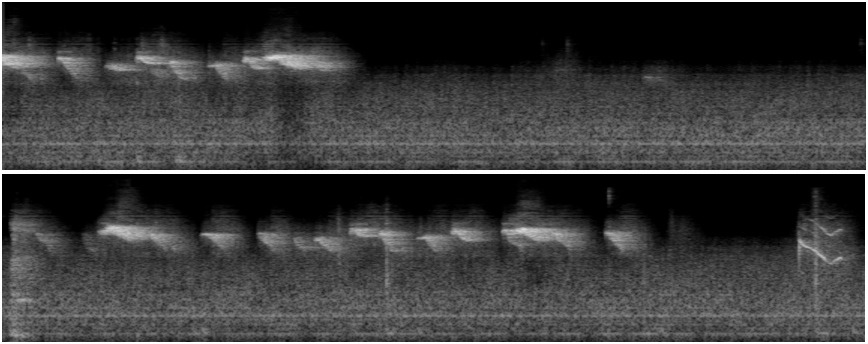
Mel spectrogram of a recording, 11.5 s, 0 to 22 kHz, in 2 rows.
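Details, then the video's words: Oriental white-eye kept in a cage, recorded 8 October 2022 during rainy weather: two fast runs of high, tinkling chirps separated by a quiet gap and a sharp click, over a constant hum. "Mata Puteh Buka Sing Raja"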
